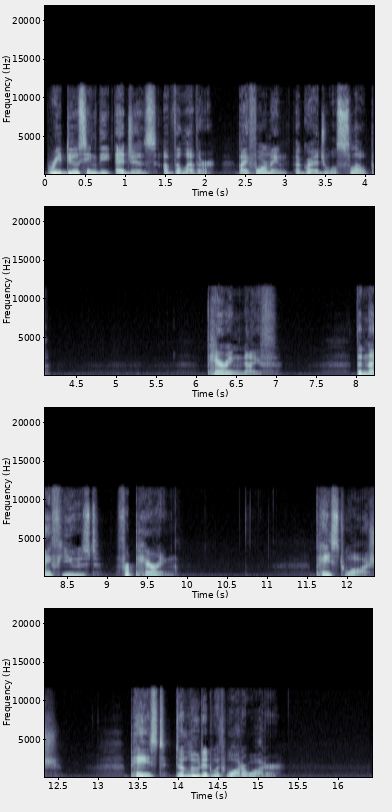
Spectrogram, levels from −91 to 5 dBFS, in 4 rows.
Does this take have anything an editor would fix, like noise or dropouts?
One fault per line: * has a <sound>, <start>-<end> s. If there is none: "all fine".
all fine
